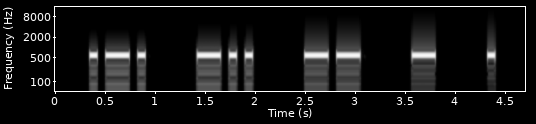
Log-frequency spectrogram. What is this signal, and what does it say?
Morse code, heard as a keyed tone, about 15 wpm, spaced as for 10 wpm, 600 Hz. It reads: RDMTE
